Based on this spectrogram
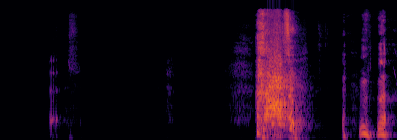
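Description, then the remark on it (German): A person fakes a single loud sneeze: a short inhaled buildup, then a burst of noisy breath, followed by a few quick voiced syllables afterward. “Aber ich will mal von dir kurz deinen Fake-Nieser jetzt.”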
